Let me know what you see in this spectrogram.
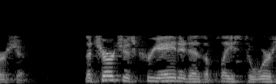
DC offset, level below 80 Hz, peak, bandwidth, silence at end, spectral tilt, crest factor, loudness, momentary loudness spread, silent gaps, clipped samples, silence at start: under 0.1%; -66 dBFS; -10 dBFS; 4 kHz; 0 s; -9.5 dB/octave; 20 dB; -28 LUFS; 11 LU; none; under 0.1%; 0 s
